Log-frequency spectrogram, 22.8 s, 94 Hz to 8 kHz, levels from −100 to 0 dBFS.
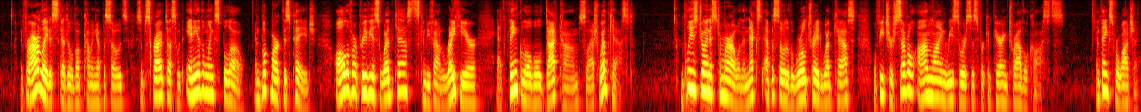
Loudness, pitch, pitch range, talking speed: -24 LUFS, 155 Hz, 140-185 Hz, 160 wpm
